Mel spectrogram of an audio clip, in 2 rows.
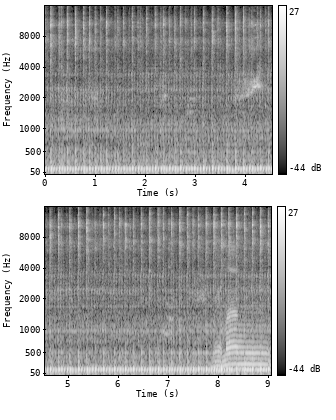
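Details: Yamaha F1ZR two-stroke single idling after clutch-side rough-noise repair: quick even popping with light mechanical clatter and a brief blip, running acceptably; some roughness remains, attributed to worn rubber.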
